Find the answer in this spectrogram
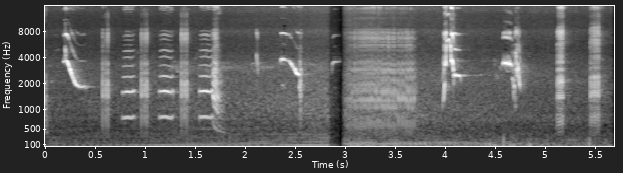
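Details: Energetic Nias hill myna song for drawing out other mynas: a falling whistle, clicks and stacked harmonic notes, then a sudden cut into a louder noisy passage with further sharp slurred whistles; low rumbling hum throughout.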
